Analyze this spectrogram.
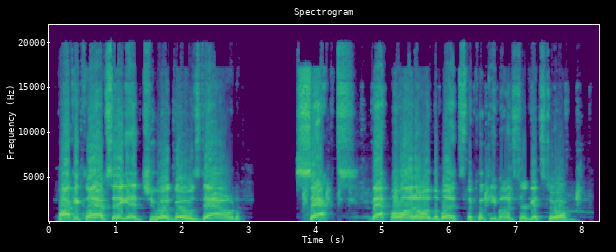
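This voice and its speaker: Music plays behind speech that unfolds at a fairly slow pace. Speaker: live game commentator streamer. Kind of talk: live commentary. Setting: on his porch. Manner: animated.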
